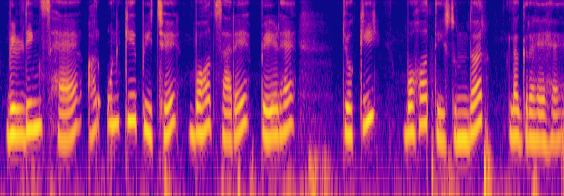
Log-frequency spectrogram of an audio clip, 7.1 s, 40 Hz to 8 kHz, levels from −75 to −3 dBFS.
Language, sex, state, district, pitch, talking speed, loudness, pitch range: Hindi, female, Himachal Pradesh, Shimla, 225 Hz, 135 wpm, -17 LUFS, 200-265 Hz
